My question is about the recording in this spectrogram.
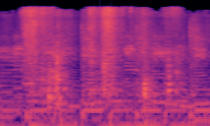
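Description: Soft background music with sustained notes, and faint rustling of a cardboard box being handled and opened.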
